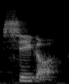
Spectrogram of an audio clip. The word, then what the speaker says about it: Segal: Segal, but Segal sounds Segal. A lot cooler, so.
